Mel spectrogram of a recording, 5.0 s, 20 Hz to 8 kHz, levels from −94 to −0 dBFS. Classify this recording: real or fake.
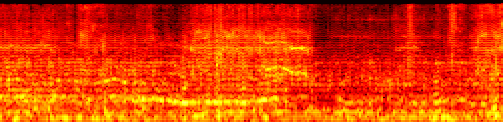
fake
